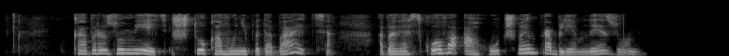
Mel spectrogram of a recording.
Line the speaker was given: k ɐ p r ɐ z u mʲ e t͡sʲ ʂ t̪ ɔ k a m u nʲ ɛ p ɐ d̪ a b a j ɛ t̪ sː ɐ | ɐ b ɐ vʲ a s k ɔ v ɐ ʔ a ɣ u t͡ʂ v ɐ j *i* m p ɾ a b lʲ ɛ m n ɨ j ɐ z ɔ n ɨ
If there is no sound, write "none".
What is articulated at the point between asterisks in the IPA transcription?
ɛ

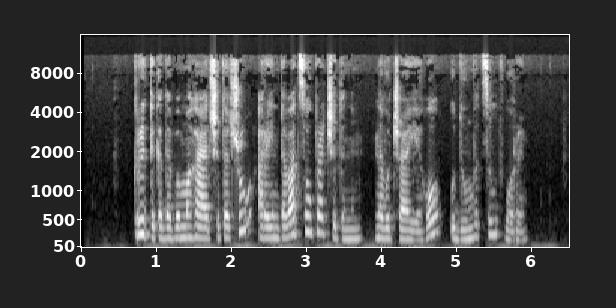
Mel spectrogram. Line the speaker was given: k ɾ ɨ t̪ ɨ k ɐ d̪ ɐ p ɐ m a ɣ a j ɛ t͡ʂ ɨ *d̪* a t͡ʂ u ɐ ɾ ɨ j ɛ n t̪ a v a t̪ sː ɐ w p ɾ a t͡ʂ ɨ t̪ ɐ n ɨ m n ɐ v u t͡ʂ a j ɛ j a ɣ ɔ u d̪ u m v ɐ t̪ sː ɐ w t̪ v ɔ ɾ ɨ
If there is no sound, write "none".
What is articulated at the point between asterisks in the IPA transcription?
t̪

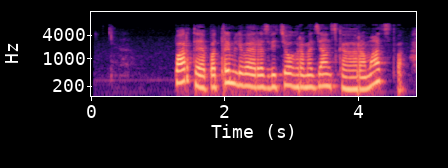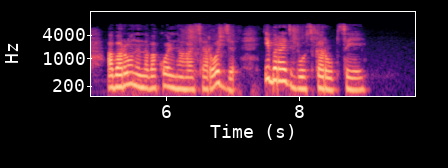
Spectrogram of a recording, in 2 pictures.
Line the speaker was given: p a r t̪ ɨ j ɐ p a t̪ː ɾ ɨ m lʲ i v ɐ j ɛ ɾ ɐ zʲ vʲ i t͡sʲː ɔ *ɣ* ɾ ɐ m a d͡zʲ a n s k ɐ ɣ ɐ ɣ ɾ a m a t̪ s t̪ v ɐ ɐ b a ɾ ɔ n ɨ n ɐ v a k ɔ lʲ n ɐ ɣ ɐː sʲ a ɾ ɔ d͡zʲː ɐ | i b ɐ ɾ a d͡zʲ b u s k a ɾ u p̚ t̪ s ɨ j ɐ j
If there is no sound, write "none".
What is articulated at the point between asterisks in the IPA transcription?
ɣ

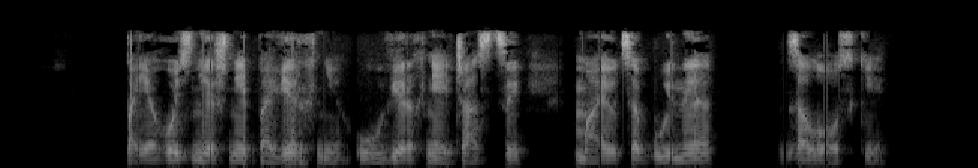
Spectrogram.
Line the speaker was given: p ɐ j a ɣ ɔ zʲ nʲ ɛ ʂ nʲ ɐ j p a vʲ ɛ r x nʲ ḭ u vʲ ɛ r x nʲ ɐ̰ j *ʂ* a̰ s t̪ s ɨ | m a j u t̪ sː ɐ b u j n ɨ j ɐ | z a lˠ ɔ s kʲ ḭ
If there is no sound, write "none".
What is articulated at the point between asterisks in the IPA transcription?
t͡ʂ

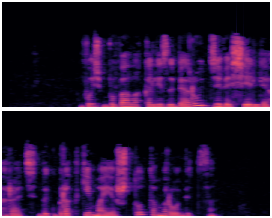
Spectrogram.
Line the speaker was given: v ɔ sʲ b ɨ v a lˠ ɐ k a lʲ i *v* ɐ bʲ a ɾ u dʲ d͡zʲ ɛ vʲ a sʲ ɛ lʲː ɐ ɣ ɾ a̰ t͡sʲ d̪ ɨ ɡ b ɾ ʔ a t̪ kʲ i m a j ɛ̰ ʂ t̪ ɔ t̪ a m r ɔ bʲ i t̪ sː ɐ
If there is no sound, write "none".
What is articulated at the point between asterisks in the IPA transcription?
z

